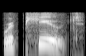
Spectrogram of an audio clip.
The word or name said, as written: repute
